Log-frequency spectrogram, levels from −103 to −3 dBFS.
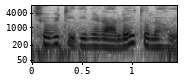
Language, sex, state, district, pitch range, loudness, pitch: Bengali, female, West Bengal, Dakshin Dinajpur, 175-215 Hz, -15 LUFS, 185 Hz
